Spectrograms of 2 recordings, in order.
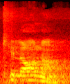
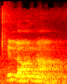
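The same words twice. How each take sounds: No difference in how they are said.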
